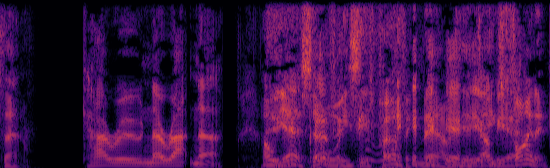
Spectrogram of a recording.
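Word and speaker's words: Karunaratne: Lankan skipper good work God John Howard would pronounce them kuru no Ratna oh yes perfect find it Karen retinas the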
